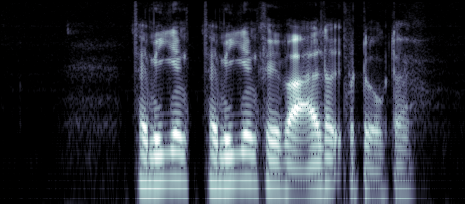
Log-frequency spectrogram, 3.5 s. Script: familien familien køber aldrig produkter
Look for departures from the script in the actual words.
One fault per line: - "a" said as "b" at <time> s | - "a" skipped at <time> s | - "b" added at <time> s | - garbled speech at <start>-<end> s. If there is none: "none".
none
